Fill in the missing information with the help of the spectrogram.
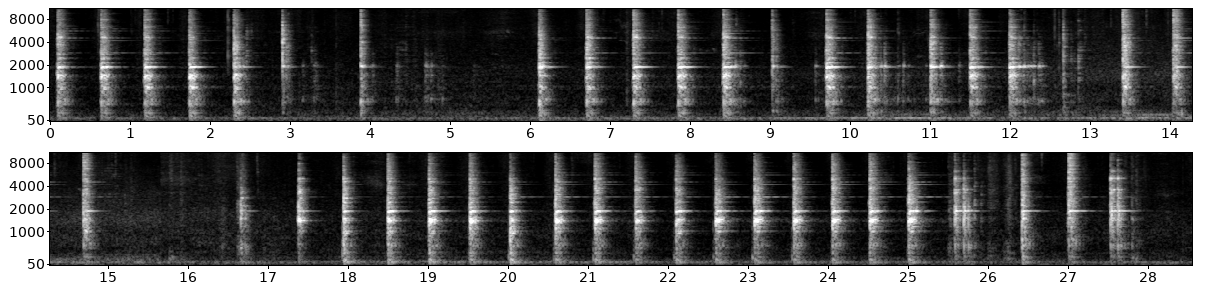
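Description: Hand hammer blows on red-hot bar stock over a steel anvil, each strike ringing briefly. The blows come steadily at about two a second, with two short pauses.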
